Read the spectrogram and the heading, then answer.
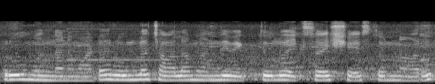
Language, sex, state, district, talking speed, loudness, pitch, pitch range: Telugu, female, Andhra Pradesh, Sri Satya Sai, 110 wpm, -12 LUFS, 205 Hz, 195-215 Hz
